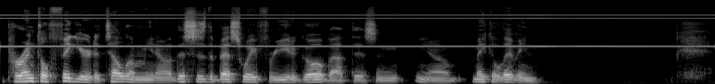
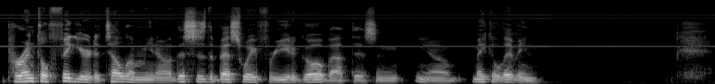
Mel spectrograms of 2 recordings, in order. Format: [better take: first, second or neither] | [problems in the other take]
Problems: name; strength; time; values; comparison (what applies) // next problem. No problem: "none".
second | high-pitched whine; loud; throughout; 2.5 kHz, 9 dB below the speech; faint in the second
